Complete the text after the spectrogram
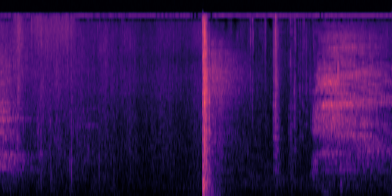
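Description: A car door opens and shuts with a thud.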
